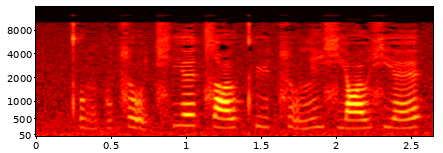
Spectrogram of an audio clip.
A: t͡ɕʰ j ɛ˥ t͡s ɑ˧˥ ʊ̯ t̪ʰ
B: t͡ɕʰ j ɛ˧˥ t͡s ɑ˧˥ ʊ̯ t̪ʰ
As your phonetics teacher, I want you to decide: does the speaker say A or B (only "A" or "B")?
A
